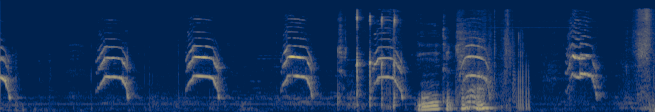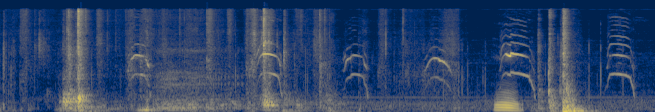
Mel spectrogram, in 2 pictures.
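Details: Stray cat being rescued, meowing repeatedly in short high arches indoors while a person talks over it; a burst of handling noise and clatter in the middle, then more meows resume.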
